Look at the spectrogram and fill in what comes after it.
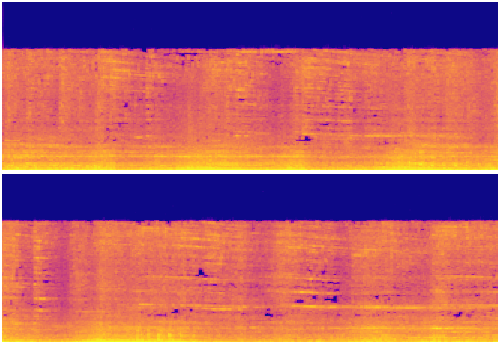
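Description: Double-stack intermodal well cars rolling past on steel rails: a steady rumble of wheels on track with a thin, steady whining tone over it. The rumble swells and eases every couple of seconds as the trucks go by.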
